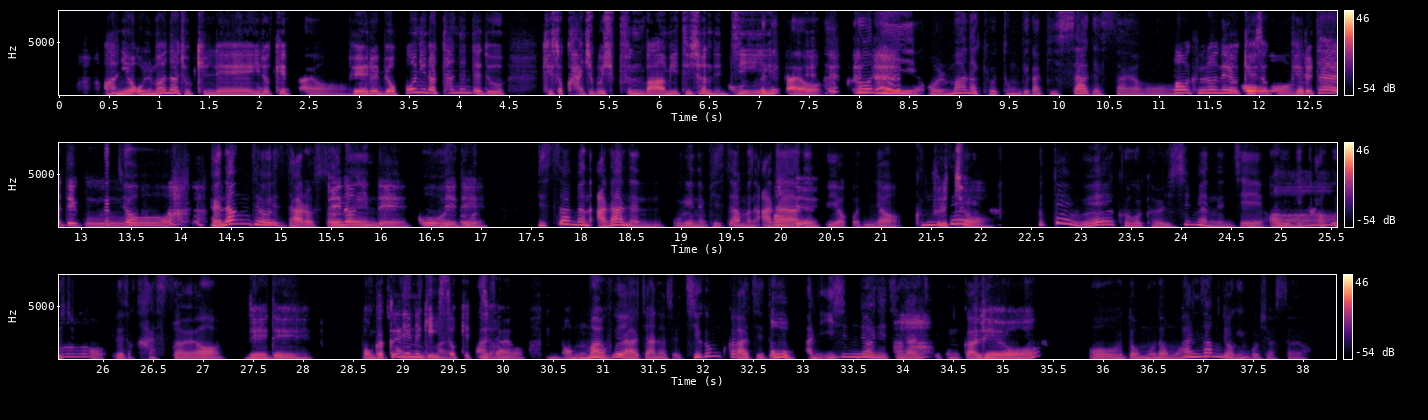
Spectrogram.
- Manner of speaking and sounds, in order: laugh; laugh; drawn out: "아"; other background noise; tapping; gasp
- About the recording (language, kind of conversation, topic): Korean, podcast, 인생에서 가장 기억에 남는 여행은 무엇이었나요?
